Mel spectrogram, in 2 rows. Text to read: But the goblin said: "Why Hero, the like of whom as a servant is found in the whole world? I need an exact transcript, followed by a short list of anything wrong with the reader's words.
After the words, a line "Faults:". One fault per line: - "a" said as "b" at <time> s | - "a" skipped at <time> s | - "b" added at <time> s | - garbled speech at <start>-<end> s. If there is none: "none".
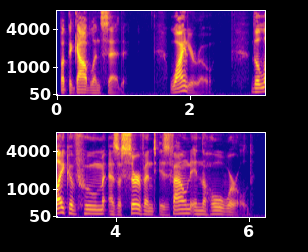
But the goblin said: "Why Hero, the like of whom as a servant is found in the whole world?
Faults:
none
